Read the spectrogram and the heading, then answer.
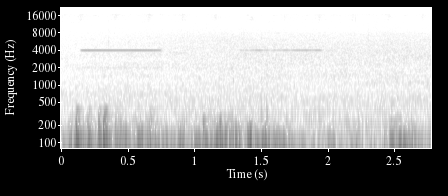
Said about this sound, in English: That's that's the AC. It's hot as balls in here.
